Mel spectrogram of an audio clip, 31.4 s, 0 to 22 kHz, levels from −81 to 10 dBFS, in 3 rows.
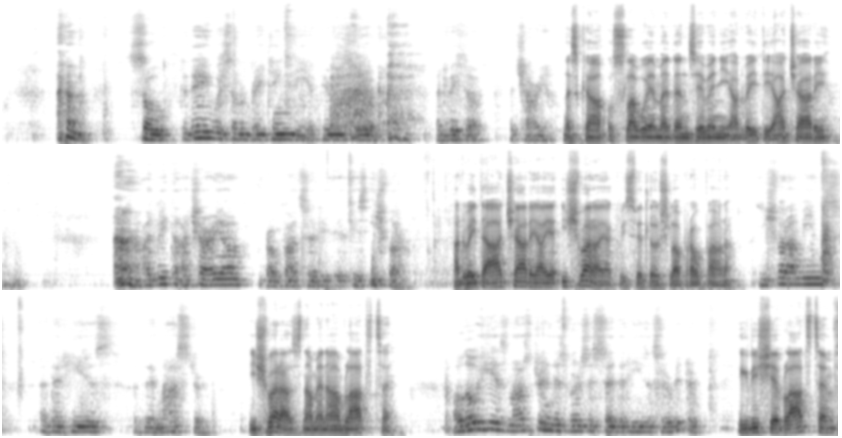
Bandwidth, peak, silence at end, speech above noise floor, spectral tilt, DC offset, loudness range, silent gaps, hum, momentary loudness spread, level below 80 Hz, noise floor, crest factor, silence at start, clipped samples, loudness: over 20 kHz; -4 dBFS; 0 s; 42 dB; -5.5 dB/octave; under 0.1%; 7 LU; none; none; 16 LU; -62 dBFS; -65 dBFS; 20 dB; 0.7 s; under 0.1%; -23 LUFS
